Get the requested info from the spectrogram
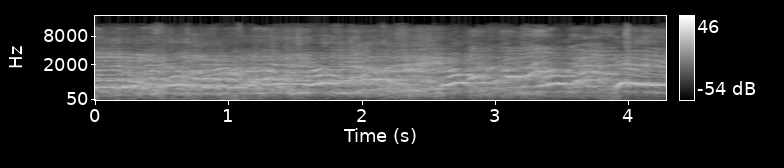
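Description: Fight crowd shouting and calling out over one another, many voices at once and none clearly made out.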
